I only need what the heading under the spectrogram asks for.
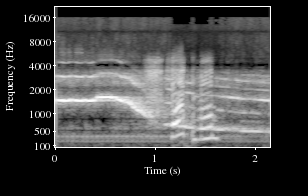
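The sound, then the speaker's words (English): A distant state prison siren, signalling an escaped prisoner, wails at night in a steady, sustained tone that slowly slides downward in pitch, heard while driving, with a brief muffled voice-like murmur passing over it midway. “And then I heard that siren in the distance.”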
